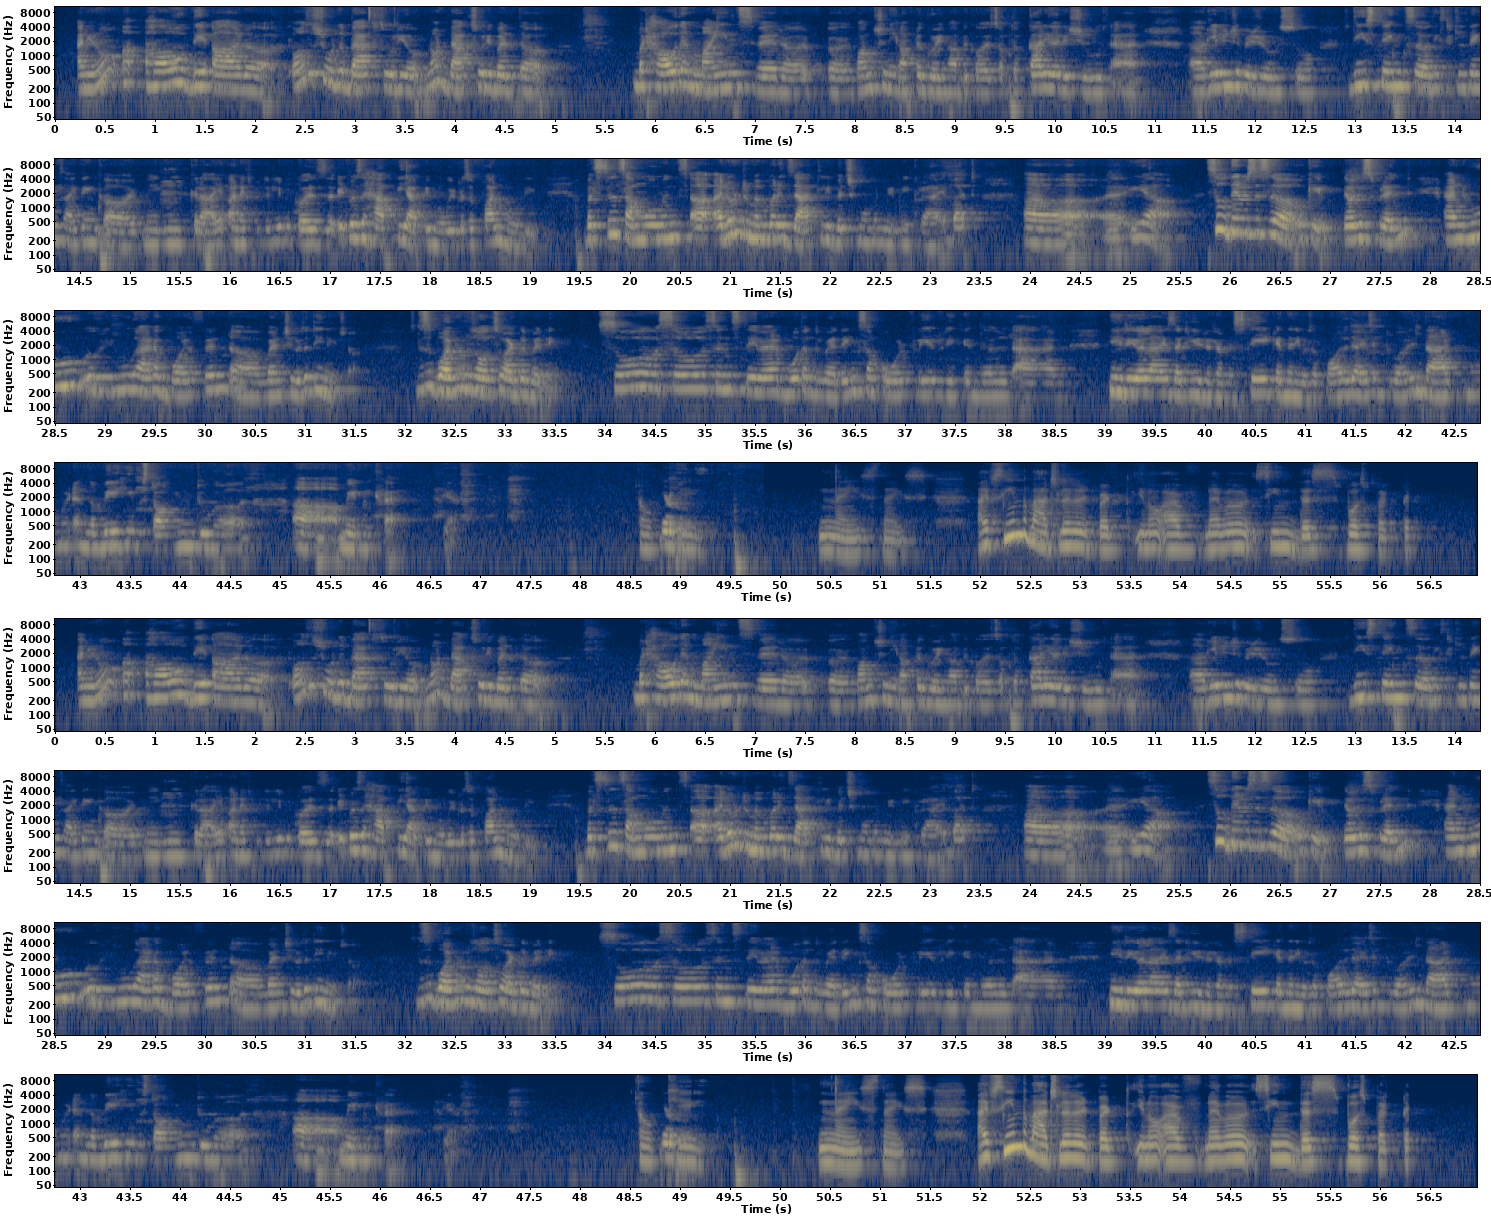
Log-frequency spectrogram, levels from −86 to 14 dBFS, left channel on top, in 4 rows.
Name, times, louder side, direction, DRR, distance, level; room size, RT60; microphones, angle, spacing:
voice 1, 0.2-4.9 5.3-5.4 5.8-12.6 12.9-19.1 19.5-23.5 23.9-25.5 25.8-31.3 32.1-33.5 33.9-38.6 39.0-46.2 46.6-46.9 47.3-47.4 48.8-49.1, left 3 dB, 40° left, 0.6 m, -29 dB
voice 2, 48.6-49.2 50.4-56.3, right 5 dB, 65° right, 0.4 m, -26 dB
17.0 x 11.0 x 6.4 m
head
